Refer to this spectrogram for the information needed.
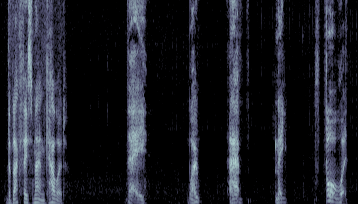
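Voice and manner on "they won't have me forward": slow, hoarse voice with halting, broken phrasing. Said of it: "He spoke slowly, with a queer, hoarse quality in his voice".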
